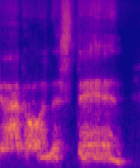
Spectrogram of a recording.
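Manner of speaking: acted-out mad, angry, heated outburst. Retelling how they once spoke to their father: retelling own angry words. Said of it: "I just got so mad at him".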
